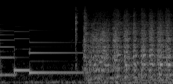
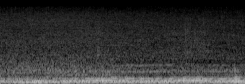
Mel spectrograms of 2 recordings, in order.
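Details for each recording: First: 2012 Ford F-150 FX4 crew cab that cranks but won't start, with no codes. A chime, then even starter pulses with no firing. Cause was a blown fuse 27 in the engine-compartment fuse box; owner had first suspected the fuel pump. Fixed by replacing the fuse. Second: 2012 Ford F-150 FX4 crew cab with crank-no-start fixed by replacing fuse 27, fuel pump relay: steady even low rumble, smooth unbroken idle with no misses or knocks, running healthy.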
